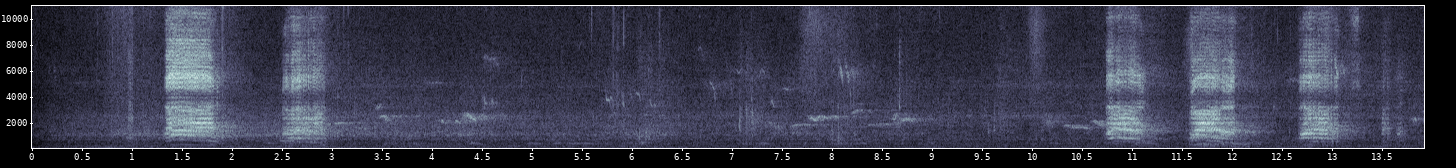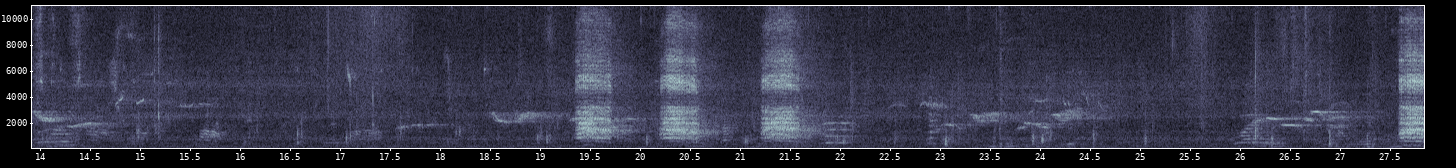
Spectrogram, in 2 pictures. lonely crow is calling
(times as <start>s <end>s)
1.2s 4.2s, 10.7s 14.3s, 19.4s 22.2s, 27.5s 27.8s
